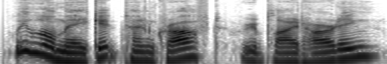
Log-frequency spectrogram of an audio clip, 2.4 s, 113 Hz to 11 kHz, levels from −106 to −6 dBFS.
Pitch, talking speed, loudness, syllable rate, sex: 160 Hz, 175 wpm, -17 LUFS, 4.6 syllables/s, male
